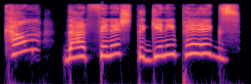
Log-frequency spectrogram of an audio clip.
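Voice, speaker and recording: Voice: extremely high pitch, a little slow, background noise, voice pushed up. A narrator voicing a curious, prim little girl in a storybook reading.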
